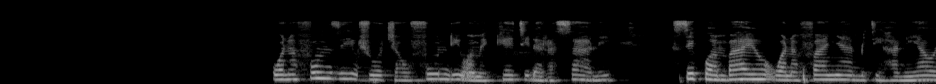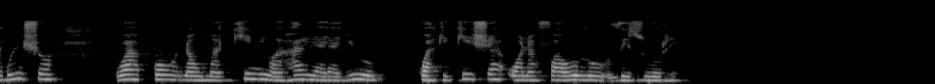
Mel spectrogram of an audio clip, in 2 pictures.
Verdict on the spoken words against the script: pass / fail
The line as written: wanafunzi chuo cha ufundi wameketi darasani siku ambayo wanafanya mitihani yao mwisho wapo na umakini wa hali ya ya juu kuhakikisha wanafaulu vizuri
pass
